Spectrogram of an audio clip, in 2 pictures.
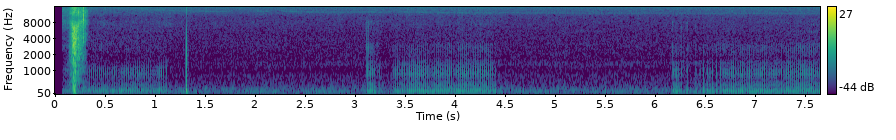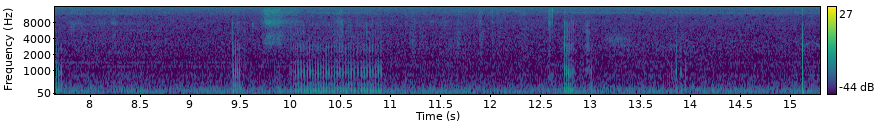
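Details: A female cat snoring like a human: low rumbling sounds on each breath, about one every three seconds, in a quiet room; snoring.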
